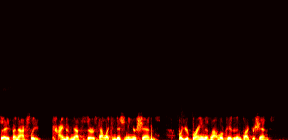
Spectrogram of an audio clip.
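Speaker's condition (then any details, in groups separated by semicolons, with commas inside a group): Cleft palate; congenital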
